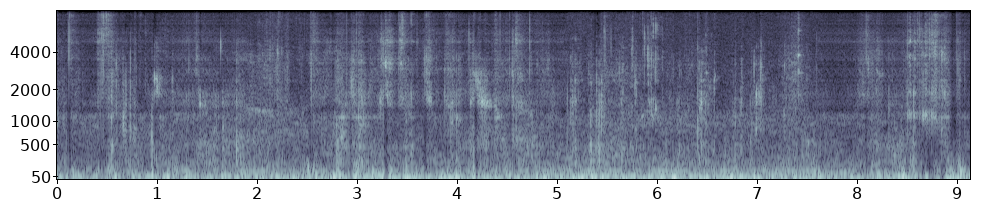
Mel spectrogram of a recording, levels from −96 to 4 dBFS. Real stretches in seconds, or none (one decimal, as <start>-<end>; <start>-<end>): 1.9-2.5; 5.1-7.6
